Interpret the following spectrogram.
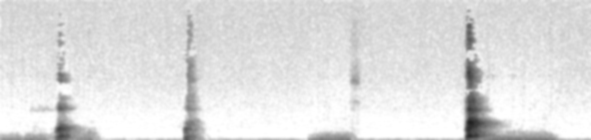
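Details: Half-asleep Shiba Inu guarding the house at night: three separate gruff woofs spaced a few seconds apart, with soft huffing breaths between and a steady low hum behind.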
